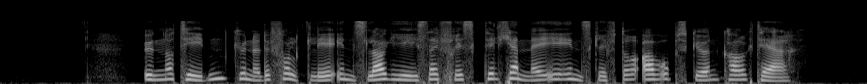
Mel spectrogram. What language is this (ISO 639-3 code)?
nor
